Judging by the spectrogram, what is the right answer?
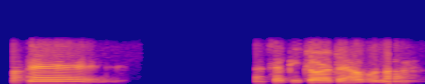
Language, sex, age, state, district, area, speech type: Assamese, female, 18-30, Assam, Sonitpur, rural, conversation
